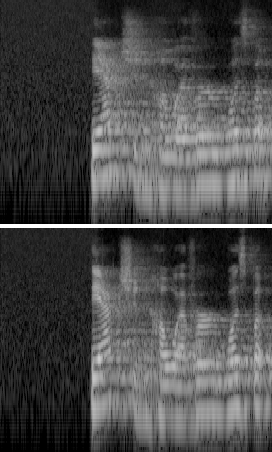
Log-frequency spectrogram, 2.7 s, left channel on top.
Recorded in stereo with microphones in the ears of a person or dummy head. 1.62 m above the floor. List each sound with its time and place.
0.9 s a woman speaking: 70° right (ahead or behind), 1.1 m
